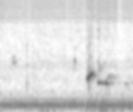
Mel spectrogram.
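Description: A steady low hum with a short, rising whistle-like chirp a little over a second in, followed by a brief lower steady tone.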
